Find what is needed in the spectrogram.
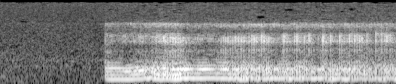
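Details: Sleeping dog whose tail twitches a couple of times, giving a single long, droning snore.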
